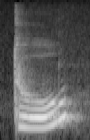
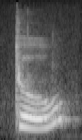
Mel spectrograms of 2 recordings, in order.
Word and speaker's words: tu: person singular to say tu tu tu okay it's pronounced to almost like the preposition to in English okay in that case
